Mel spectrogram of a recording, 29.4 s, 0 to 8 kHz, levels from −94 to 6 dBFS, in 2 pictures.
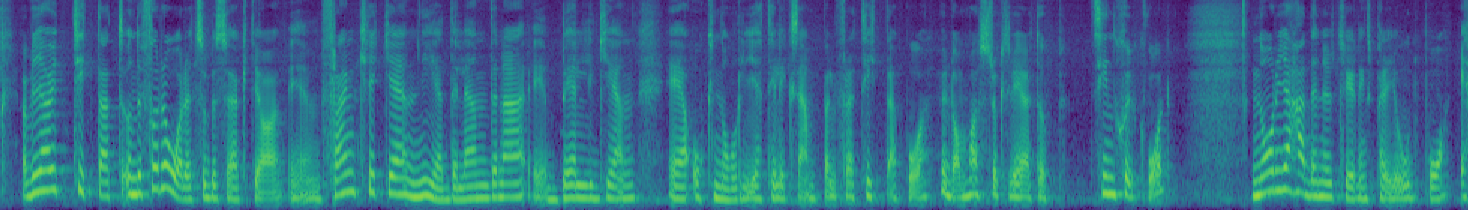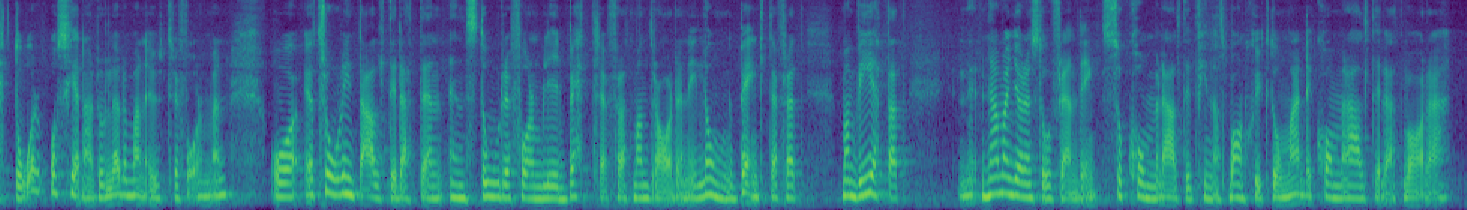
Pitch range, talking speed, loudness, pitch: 175-220 Hz, 170 wpm, -20 LUFS, 190 Hz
